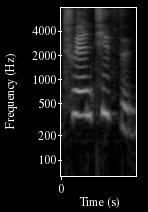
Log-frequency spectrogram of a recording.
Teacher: 중간에 어를 빼먹는 거예요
